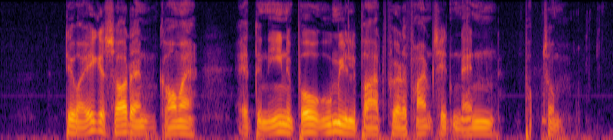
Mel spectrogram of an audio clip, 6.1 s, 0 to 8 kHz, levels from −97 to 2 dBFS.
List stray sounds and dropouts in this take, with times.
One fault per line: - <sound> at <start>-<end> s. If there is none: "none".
- dropout at 5.3-5.4 s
